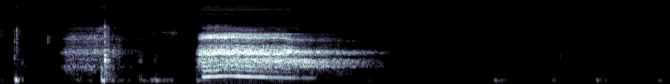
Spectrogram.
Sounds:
Sigh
